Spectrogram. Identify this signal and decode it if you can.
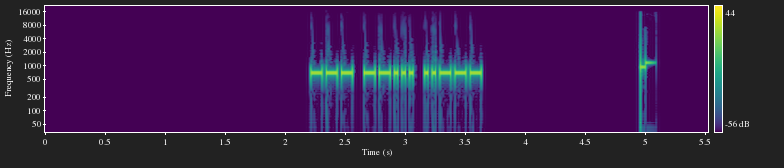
Morse code, heard as a keyed tone, about 34 wpm, 700 Hz. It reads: O72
